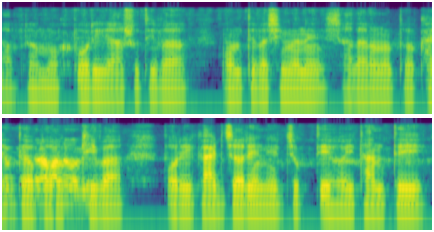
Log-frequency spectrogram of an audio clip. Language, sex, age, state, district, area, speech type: Odia, male, 18-30, Odisha, Malkangiri, urban, read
